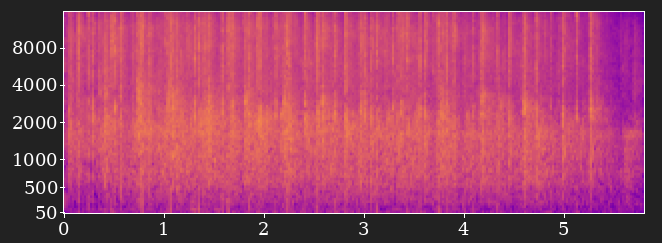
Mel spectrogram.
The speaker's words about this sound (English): And I'm just so proud of our students for upholding that tradition and want to give you a round of applause as well.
